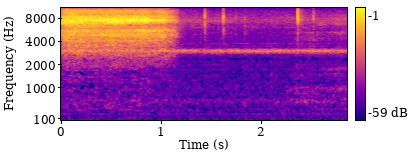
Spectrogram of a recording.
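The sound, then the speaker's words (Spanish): A deep breath drawn in through the nose during a guided relaxation exercise: one soft, steady hiss lasting about a second, then stopping into near quiet. “Vamos a tomar unos pequeños respiros. El primero lo vamos a tomar hondo por la nariz.”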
